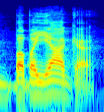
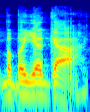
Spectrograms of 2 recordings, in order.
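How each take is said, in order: First: The stress is on the first syllables. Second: The stress is not on the first syllables. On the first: The speaker calls it wrong. "put the stress on the on the fir- on the first syllables" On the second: The speaker calls it right. "you never hear"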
